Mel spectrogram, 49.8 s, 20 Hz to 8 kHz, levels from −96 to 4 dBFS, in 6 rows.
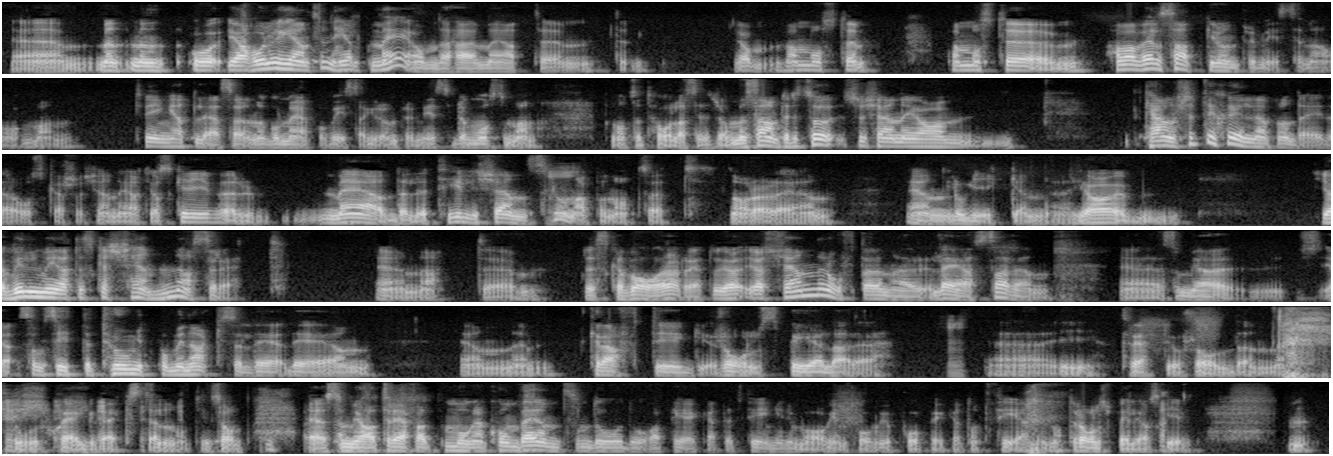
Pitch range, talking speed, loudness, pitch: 110-145 Hz, 185 wpm, -19 LUFS, 125 Hz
